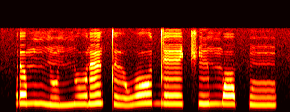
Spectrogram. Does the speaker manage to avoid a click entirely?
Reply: yes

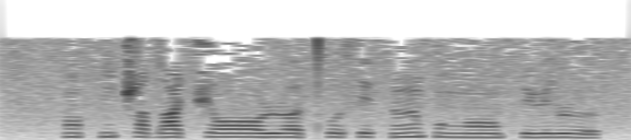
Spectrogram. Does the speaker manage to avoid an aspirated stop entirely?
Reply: no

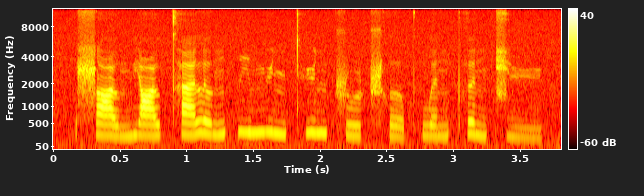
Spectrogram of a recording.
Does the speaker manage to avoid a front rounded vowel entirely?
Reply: no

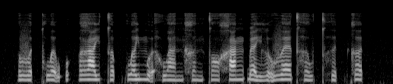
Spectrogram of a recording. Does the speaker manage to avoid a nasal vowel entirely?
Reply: yes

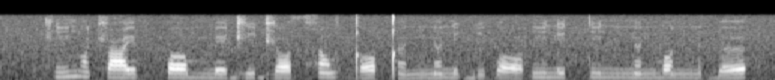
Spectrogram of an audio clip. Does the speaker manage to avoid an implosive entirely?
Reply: no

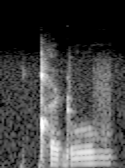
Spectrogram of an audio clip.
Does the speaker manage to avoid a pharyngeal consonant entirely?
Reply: yes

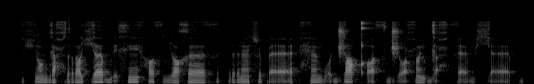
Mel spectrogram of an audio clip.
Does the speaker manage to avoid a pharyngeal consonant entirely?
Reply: no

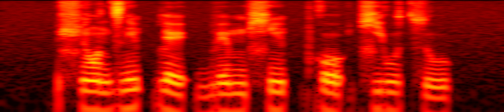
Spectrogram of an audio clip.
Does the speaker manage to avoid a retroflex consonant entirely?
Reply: yes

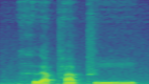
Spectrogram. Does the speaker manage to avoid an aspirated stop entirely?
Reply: no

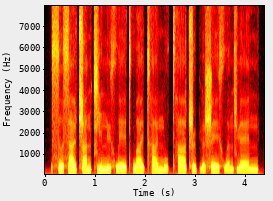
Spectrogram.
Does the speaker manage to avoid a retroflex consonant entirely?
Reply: no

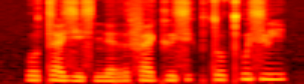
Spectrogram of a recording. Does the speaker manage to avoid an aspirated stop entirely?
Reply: no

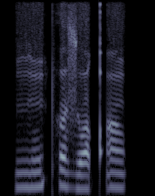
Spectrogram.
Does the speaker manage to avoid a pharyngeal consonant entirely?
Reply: yes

